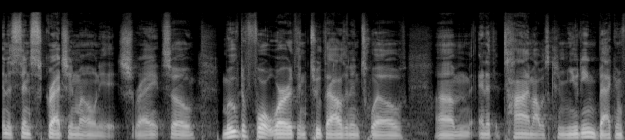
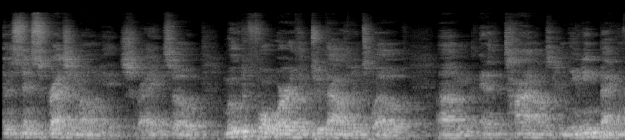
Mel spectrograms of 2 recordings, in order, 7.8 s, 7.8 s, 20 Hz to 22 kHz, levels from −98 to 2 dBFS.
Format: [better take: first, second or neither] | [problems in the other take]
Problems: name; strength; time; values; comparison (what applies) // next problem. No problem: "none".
first | off-mic speech; far // room echo; noticeable; dies away in 0.8 s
